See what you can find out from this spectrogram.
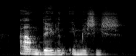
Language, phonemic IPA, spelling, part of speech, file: Dutch, /ˈandelə(n)ɛˌmɪsis/, aandelenemissies, noun, Nl-aandelenemissies.ogg
- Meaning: plural of aandelenemissie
